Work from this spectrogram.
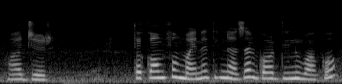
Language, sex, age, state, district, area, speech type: Nepali, female, 18-30, West Bengal, Darjeeling, rural, spontaneous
